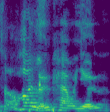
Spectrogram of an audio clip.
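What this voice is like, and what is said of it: Poor Australian accent, sounds Cockney. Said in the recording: “that's the worst Aussie accent. ... That was a Cockney accent.”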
